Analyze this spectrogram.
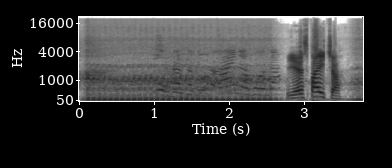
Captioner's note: car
